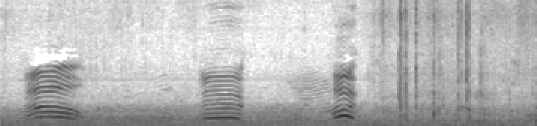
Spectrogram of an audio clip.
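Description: A young player's voice shouting three high-pitched calls, the snap count at the line of scrimmage, with the last one short and sharp. Scattered short clacks follow near the end as players start to hit.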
